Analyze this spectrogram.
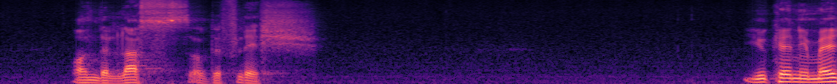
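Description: An older man speaks calmly and clearly through a microphone.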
